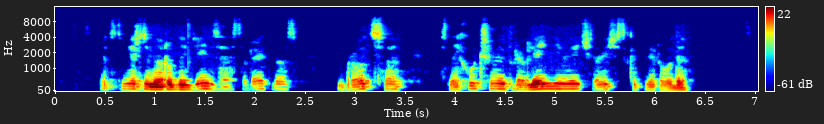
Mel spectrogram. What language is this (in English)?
Russian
